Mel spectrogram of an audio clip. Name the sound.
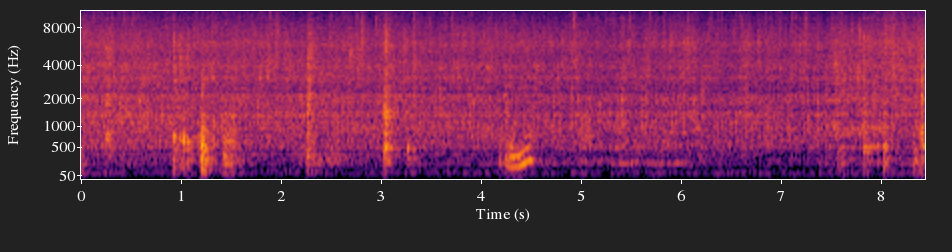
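stirring frying onions, green chillies and curry leaves in pan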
